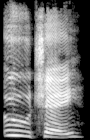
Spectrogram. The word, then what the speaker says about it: Uche: Uche, pronounced Uche, did not start any games for the Wolverines in his first 3 years with the team.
